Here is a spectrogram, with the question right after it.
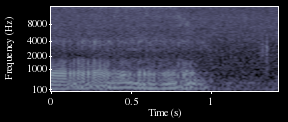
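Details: Sleeping dog snoring: a short low, rumbling snore with a buzzy harmonic drone that fades off after about a second into quiet breathing.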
